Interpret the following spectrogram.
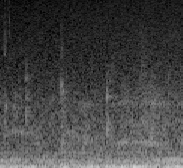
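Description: Faint clicks of remote-control buttons being pressed, about three in two seconds, over a low steady hum.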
